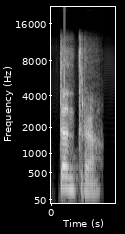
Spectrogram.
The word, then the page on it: tantra: Indian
